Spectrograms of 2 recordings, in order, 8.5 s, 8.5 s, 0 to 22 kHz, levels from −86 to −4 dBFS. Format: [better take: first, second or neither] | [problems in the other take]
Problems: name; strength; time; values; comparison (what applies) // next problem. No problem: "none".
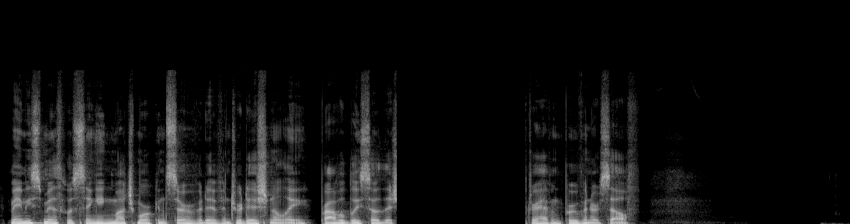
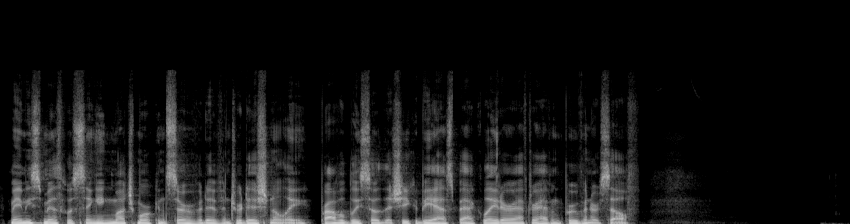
second | audio cutting out; at 4 s for 1.5 s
